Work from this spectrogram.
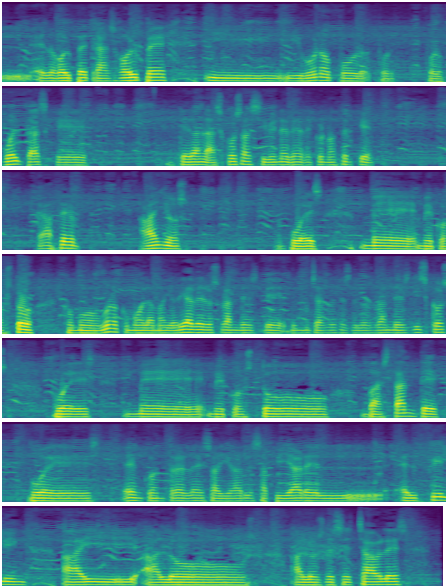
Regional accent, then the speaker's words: Asturias, Spain; unos paisanos míos ahí desde mi tierra, desde Asturias

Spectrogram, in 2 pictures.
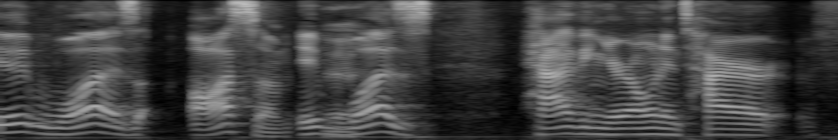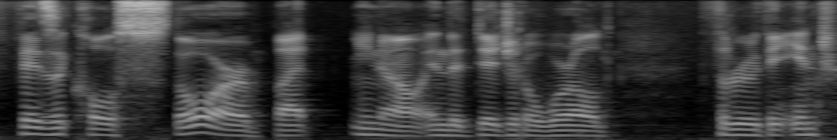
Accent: Oakland, California, United States; So I grew up in California in this place called Oakland. You know, I moved around a lot as a kid.

